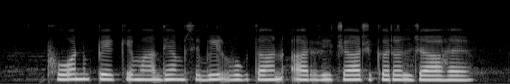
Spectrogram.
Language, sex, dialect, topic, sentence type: Magahi, female, Southern, banking, statement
